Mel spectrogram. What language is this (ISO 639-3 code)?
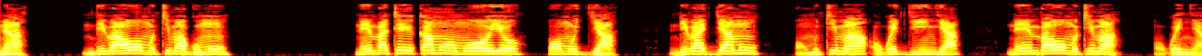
lug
